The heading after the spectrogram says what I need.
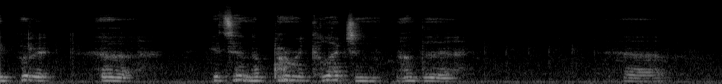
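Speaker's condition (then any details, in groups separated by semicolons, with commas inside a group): Parkinson's; slowing down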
